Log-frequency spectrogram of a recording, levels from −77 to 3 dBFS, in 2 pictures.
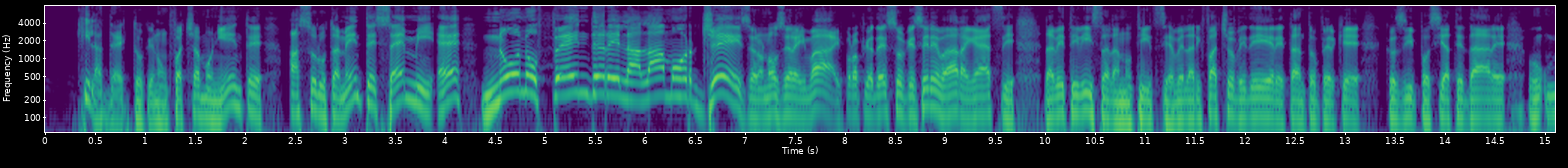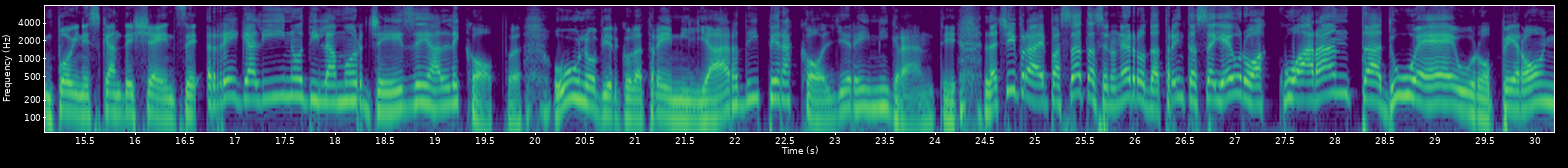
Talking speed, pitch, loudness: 135 wpm, 130 Hz, -22 LUFS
